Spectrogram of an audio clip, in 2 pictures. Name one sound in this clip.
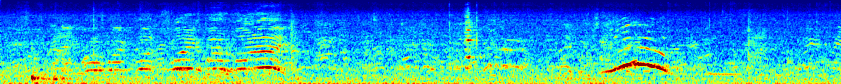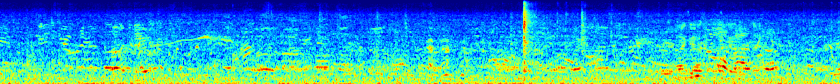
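Men talk and call out in an outdoor crowd.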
